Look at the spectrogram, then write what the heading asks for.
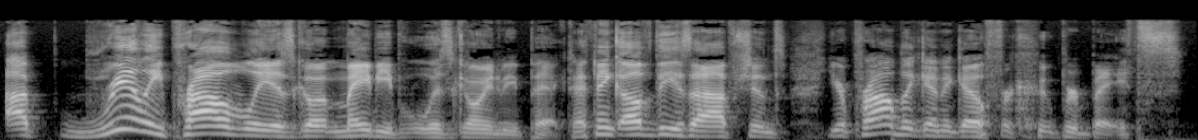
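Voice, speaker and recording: A man hosting a comedy podcast, talking haltingly with many fillers and amused asides. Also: on the high side, big pitch swings, pushed and bright, no echo, clean studio sound. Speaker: podcast host.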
